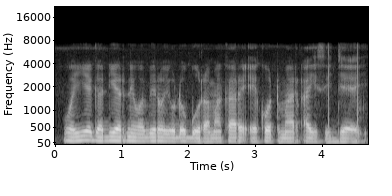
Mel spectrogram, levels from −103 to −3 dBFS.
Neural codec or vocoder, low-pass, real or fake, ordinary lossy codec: none; 7.2 kHz; real; none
